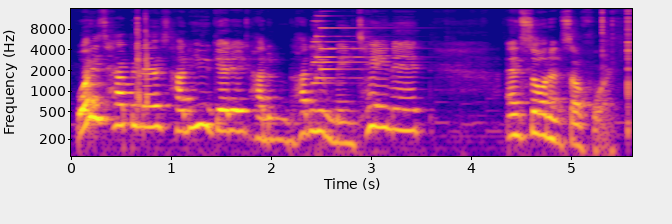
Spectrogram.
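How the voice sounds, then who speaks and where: Music plays in the background as a woman talks at a moderate pace. Her high voice makes very wide pitch swings. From Armenia. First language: Armenian. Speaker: talk show host. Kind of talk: casual chat.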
